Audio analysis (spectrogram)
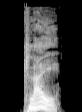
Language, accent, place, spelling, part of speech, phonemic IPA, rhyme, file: German, Germany, Berlin, Klei, noun, /klaɪ̯/, -aɪ̯, De-Klei.ogg
- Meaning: 1. clay 2. the somewhat dried-out ooze or mud that makes the ground of marshland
